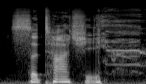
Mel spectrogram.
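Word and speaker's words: Satechi: on the internet s a t e c satachi she didn't tell you that she couldn't possibly have told you that's how it's pronounced of all the possible pronunciations that's not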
